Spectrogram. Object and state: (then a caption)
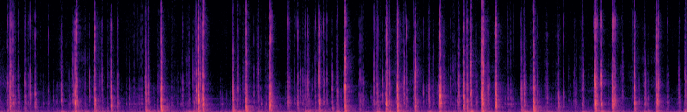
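Bamboo keyboard typing. Fingertips type continuously on the keys of a bamboo wood keyboard. The result is a dense, irregular run of short, dry clicks and taps with bright tops and a soft low thump beneath, each stroke dying away almost instantly.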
